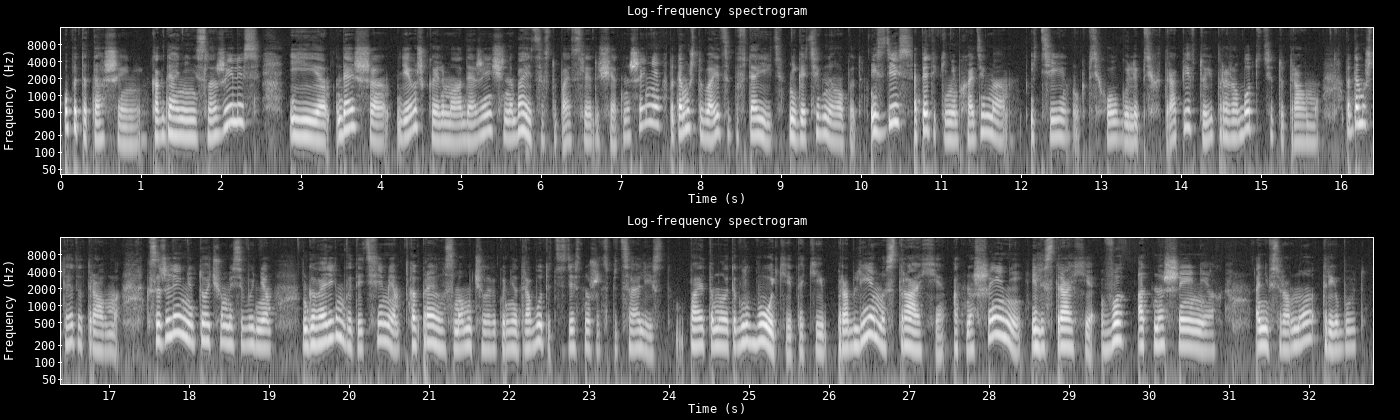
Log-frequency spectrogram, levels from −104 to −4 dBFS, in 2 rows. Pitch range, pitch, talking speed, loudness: 165-220 Hz, 185 Hz, 135 wpm, -22 LUFS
